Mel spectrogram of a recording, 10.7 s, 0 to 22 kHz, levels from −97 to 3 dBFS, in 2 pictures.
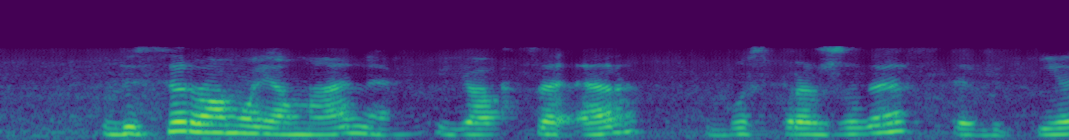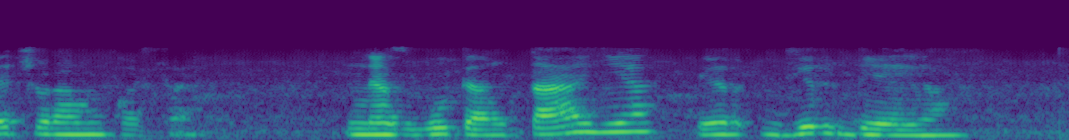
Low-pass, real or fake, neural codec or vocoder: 5.4 kHz; fake; codec, 16 kHz, 4 kbps, X-Codec, HuBERT features, trained on balanced general audio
